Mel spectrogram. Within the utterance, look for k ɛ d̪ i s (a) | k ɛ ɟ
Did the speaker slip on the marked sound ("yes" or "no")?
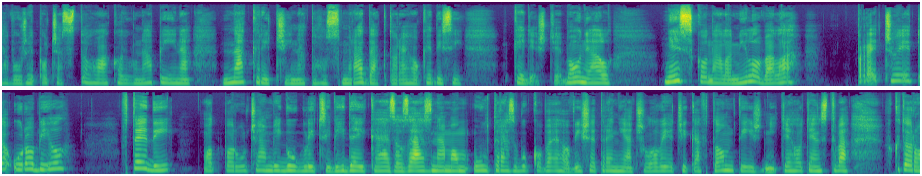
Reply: yes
